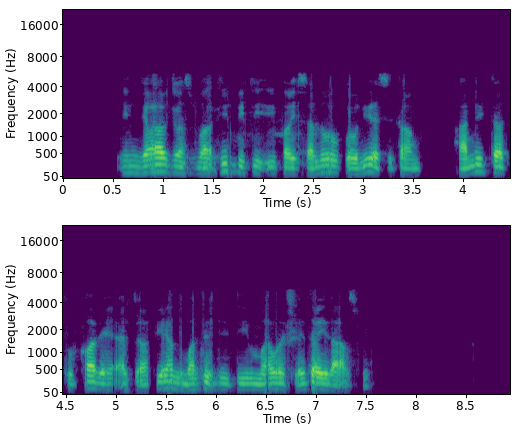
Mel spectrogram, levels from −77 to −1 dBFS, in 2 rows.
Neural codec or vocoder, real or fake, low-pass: codec, 16 kHz in and 24 kHz out, 1.1 kbps, FireRedTTS-2 codec; fake; 5.4 kHz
